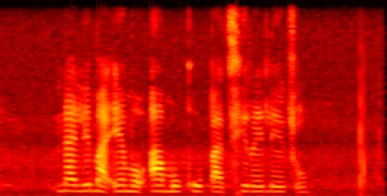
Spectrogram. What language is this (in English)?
Tswana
